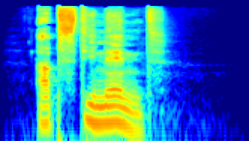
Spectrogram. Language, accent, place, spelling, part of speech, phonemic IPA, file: German, Germany, Berlin, abstinent, adjective, /apstiˈnɛnt/, De-abstinent.ogg
- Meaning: abstinent, teetotal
